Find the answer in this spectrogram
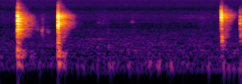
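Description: Two sharp clicks, about half a second apart.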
